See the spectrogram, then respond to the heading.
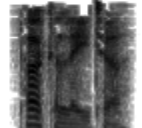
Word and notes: percolator: ‘pɜ:rkə,leıtər

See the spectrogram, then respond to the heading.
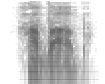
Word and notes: hubbub: ‘hʌbʌb

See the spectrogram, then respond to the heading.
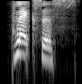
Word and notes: plexus: ‘pleksəs

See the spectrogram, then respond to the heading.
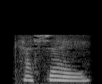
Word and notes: cache: kæʃ

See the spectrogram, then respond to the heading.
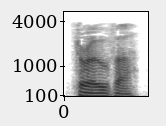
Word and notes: drover: ‘drəʋvər

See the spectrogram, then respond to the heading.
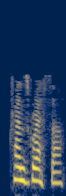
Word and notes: transgressor: træns’gresər

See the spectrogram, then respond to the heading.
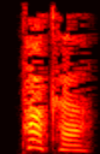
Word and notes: pucker: {'pʌkər}

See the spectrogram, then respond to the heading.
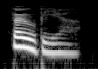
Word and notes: phobia: ‘fəʋbıə

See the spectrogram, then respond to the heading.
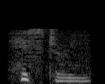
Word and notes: history: ‘hıstərı

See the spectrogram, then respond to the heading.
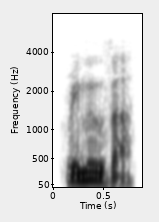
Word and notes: remover: {rı’mu:vər}

